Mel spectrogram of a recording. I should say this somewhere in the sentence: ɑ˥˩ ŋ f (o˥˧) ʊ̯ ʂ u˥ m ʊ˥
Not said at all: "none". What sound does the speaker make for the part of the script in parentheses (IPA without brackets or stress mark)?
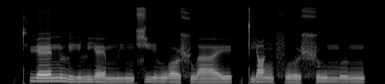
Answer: o˨˩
